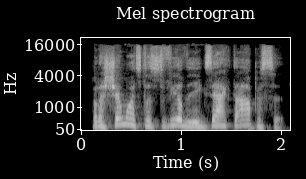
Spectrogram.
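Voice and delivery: normal talking voice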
